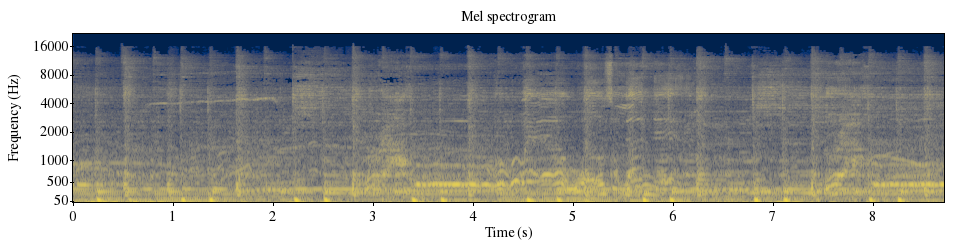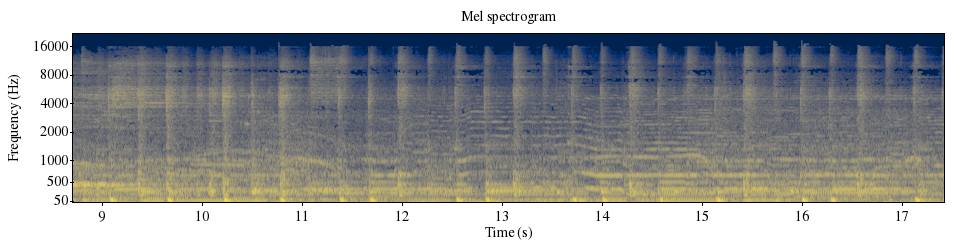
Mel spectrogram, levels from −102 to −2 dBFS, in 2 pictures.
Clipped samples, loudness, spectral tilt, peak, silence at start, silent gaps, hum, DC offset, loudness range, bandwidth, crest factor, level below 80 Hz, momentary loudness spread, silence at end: under 0.1%; -22 LUFS; -6 dB/octave; -4 dBFS; 0 s; none; none; under 0.1%; 3 LU; 15.5 kHz; 16 dB; -24 dBFS; 6 LU; 0 s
